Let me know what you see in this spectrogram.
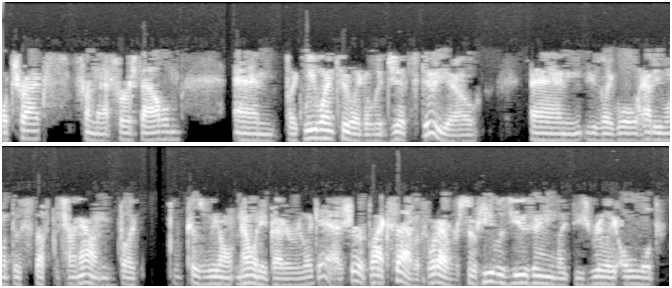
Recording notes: called in to chat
